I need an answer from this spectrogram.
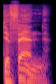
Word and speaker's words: defend: Defend. Defend. Two syllables. Stress on the second part, defend.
